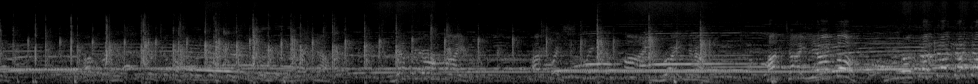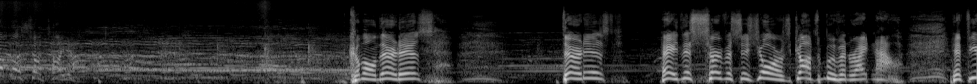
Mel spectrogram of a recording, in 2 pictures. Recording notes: in Revival services at FPC of Jennings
